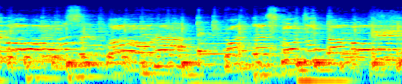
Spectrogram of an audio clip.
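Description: Salsa music playing loud and continuous: a bass line of held low notes under percussion and melodic lines.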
